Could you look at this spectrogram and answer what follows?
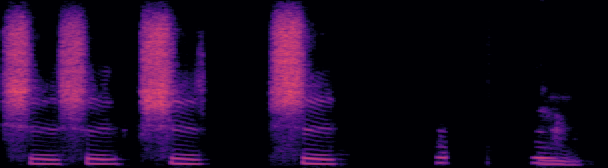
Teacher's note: Chữ SH thì mình không phải bật hơi. Mình chỉ cần nói bình thường thôi.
